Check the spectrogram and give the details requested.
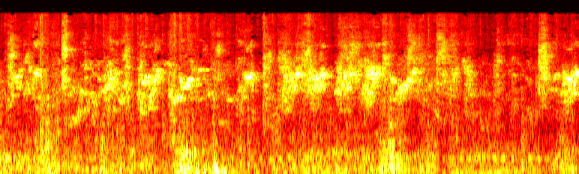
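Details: Hungry budgerigar chicks beg while their mother feeds the brood of six; harsh scratchy chirps and rasps come in uneven bursts, with some soft low rustling or fluttering underneath.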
